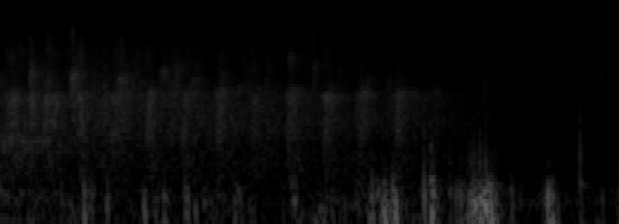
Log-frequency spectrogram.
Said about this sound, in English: Can we get a round of applause for our guest? And yeah, there we go.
